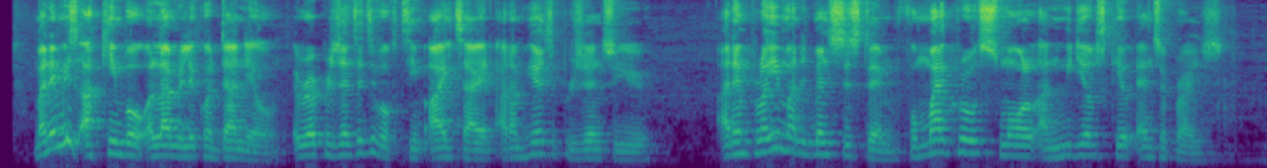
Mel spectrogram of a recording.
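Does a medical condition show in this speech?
No.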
